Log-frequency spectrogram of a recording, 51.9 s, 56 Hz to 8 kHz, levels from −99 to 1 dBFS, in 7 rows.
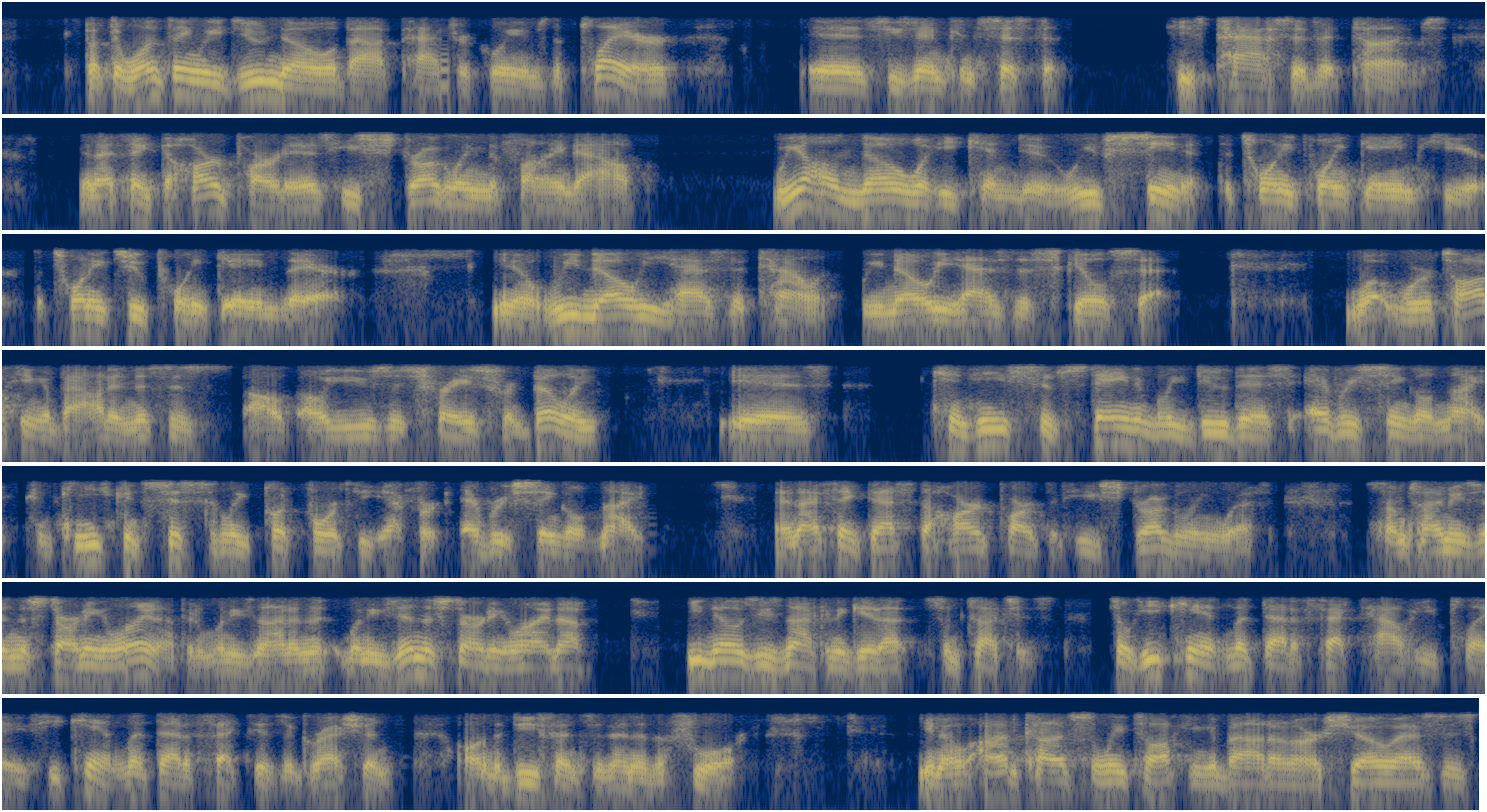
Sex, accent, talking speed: male, American, 200 wpm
